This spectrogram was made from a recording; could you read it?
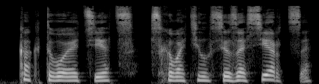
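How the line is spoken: Deadly tone, out loud. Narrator (Russian): Убийственным тоном произнесла кладенец, уже не боясь говорить в голос

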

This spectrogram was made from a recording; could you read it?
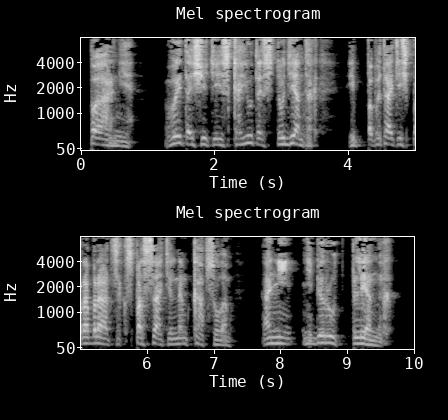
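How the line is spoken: Rasping in pain. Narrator (Russian): прохрипел

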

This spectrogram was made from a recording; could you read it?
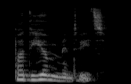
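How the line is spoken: Whisper. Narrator (Russian): прошептала

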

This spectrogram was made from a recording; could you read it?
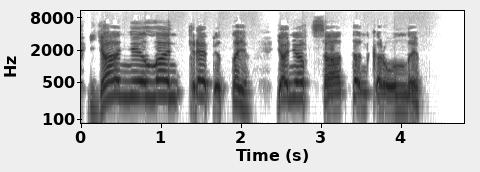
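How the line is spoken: Shrieking. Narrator (Russian): она визжала

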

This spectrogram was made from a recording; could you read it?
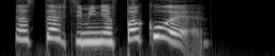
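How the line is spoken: Shout. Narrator (Russian): закричала

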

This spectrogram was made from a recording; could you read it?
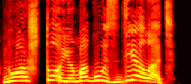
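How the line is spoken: Shouting at full strength. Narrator (Russian): я закричал изо всех сил

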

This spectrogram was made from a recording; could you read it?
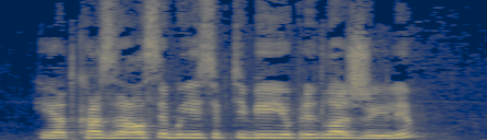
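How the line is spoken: Mocking question. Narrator (Russian): спросил насмешливо Скарлетт

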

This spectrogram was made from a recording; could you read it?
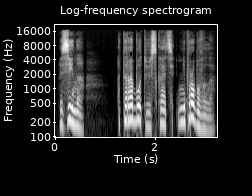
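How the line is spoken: Timid question. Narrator (Russian): робко спросила Галя

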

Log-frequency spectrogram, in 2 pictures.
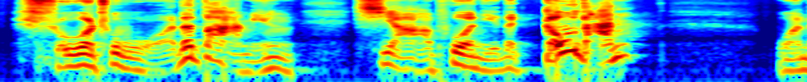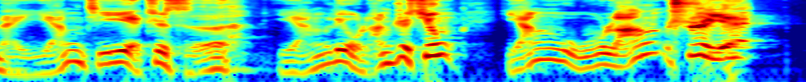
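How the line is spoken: Loud hearty laughter. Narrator (Chinese): 和尚哈哈大笑

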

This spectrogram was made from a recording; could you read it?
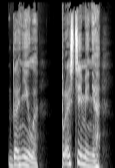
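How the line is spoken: Sobbing. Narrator (Russian): всхлипнул

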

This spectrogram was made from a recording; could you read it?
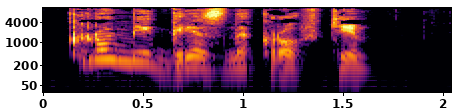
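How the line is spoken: Gleeful snort. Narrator (Russian): Сивый радостно хмыкнул

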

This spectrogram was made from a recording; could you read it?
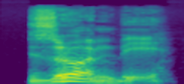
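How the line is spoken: Hoarse rasp. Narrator (Russian): прохрипел Готрек

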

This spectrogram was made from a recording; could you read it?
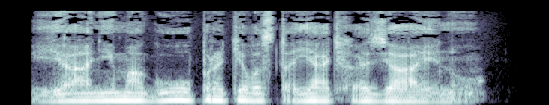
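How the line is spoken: Lowered to a whisper. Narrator (Russian): коршун понизил голос до шепота

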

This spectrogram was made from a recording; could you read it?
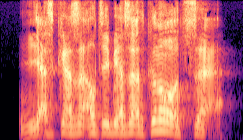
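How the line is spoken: Guard's growl in face. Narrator (Russian): прорычал один из охранников ей в лицо

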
